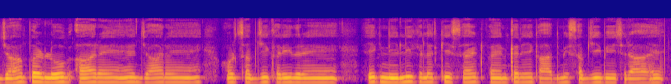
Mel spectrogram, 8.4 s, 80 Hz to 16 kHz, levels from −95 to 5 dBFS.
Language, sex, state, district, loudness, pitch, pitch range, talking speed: Hindi, male, Rajasthan, Jaipur, -18 LUFS, 145 Hz, 145-150 Hz, 185 wpm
